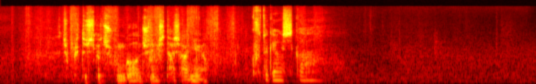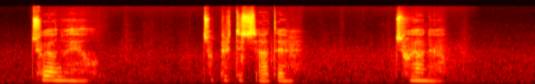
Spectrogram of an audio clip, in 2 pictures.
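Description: A young man speaks in a low, quiet voice, close by.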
